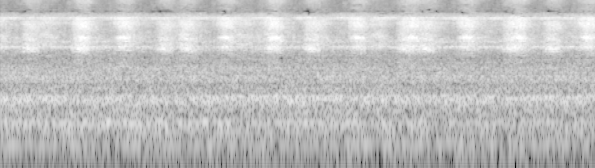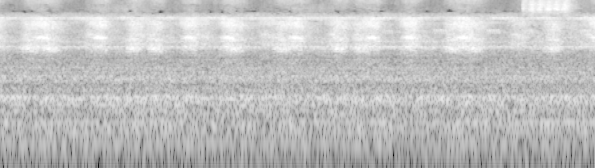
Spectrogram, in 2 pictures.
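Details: Night crickets calling in woodland, captured in early September with a phone and stereo microphone; shrill high-pitched pulses repeat rhythmically over a constant insect drone, a soft low hum beneath.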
